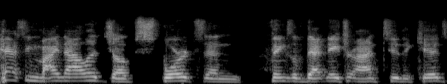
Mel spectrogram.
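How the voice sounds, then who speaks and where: A man's bright, sharp tone at a fairly high pitch, with an American accent, ordinary pitch variation and a fairly slow pace. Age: 40s. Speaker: special recreation coach. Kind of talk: radio interview.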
